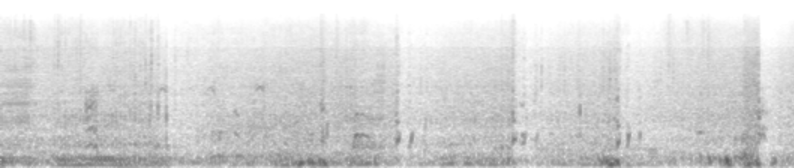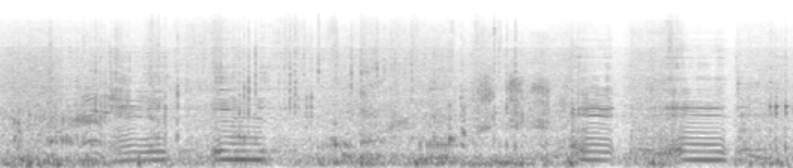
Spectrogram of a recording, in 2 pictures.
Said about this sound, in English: Vroom, vroom. And oddly, elephant seal mating sounds like an engine starting up, you know?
